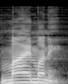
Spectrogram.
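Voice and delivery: slow, blunt "Give me my money"; blunt demand. Retold or imitated. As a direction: spell out the demand slowly. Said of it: "He was just saying".

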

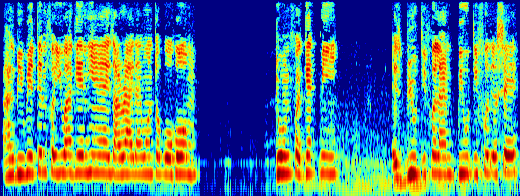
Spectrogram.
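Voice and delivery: high, loud teasing call; high loud beckoning call. Acted. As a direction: call after him down the road. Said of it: "she called out to me".

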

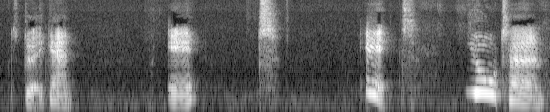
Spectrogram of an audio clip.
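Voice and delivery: ordinary talk, nothing marked

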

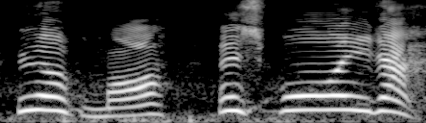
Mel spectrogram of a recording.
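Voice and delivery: exaggerated attempt at British; Oh My Gosh. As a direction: imitate a bad British accent, calling out. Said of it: "tries to do the British accent".

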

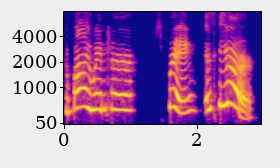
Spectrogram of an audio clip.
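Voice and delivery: high, bright cheer for spring; excited welcome. Acted. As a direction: greet spring like good news.

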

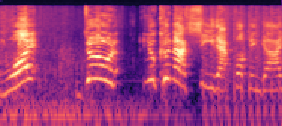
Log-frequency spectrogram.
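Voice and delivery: loud, high-pitched protest; real indignation at an unfair kill; incredulous outrage. Real, not acted. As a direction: yell it in angry disbelief. Player protests being killed.

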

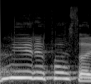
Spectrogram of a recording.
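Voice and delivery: very high, loud mock crying voice; squealed, hammed-up sobbing plea; imitating tearful wife. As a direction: wail it in falsetto, as if overcome with tears. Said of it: "Y empezó a llorar".

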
